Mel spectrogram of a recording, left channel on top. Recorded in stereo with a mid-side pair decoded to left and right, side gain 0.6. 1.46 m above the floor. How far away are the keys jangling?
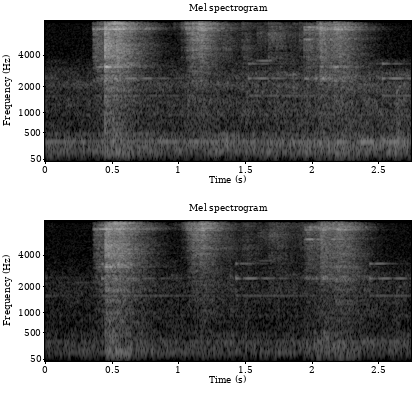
About 1.1 m.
